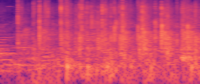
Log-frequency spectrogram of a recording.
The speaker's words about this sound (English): Just a round of applause for her.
